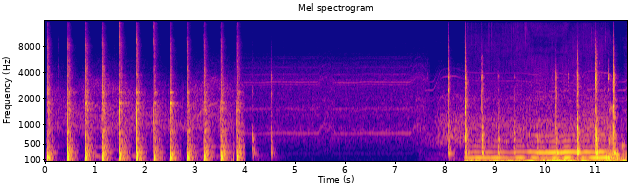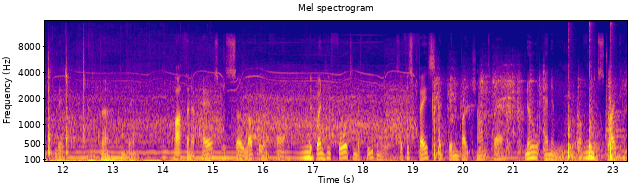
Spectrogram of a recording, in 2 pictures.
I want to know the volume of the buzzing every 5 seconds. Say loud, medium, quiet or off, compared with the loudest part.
off, loud, loud, loud, loud.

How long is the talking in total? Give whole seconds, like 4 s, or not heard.
12 s.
